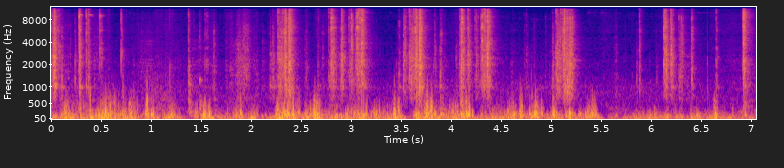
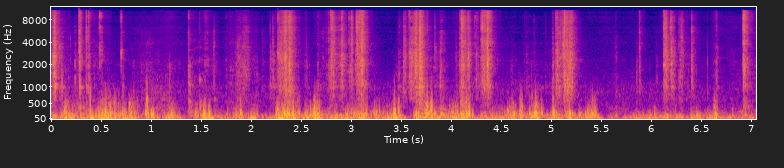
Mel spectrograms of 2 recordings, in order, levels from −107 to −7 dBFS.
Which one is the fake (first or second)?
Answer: second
